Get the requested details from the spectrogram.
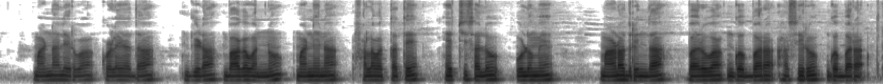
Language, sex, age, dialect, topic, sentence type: Kannada, male, 18-24, Mysore Kannada, agriculture, statement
